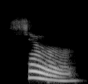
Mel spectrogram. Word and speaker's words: sir: Nah, jadi biasanya bisa disingkat dengan Sir. Sir tulisannya S-I-R, bacanya Sir.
